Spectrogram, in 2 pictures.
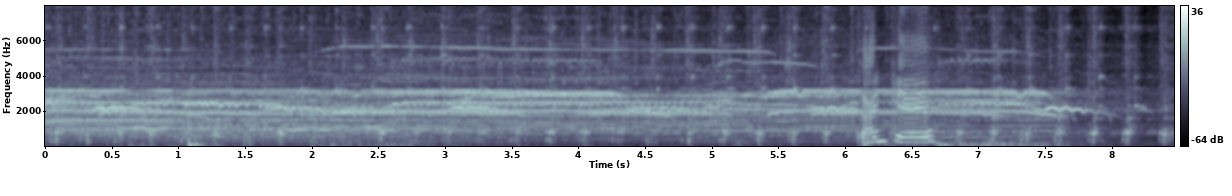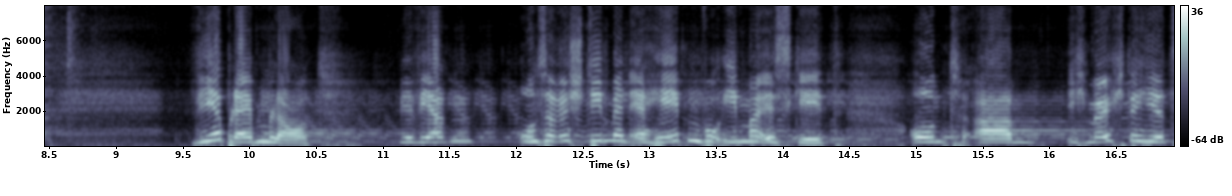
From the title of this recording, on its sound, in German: O-Ton] Schreitag gegen Femizide am 1. März 2024 in Wien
